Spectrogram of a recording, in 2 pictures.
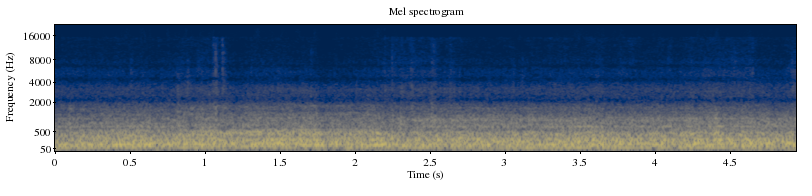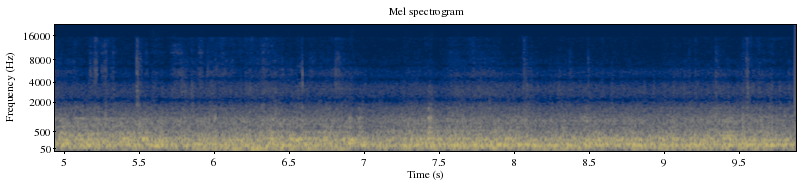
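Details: Toyota RAV4 2010, 2.4 petrol, road test: a steady deep rumble under road noise while driving, louder when cornering, from a worn right rear wheel bearing; owner had complained of suspension noise.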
